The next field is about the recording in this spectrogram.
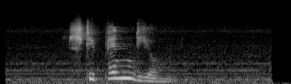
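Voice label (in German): "stipendium", German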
